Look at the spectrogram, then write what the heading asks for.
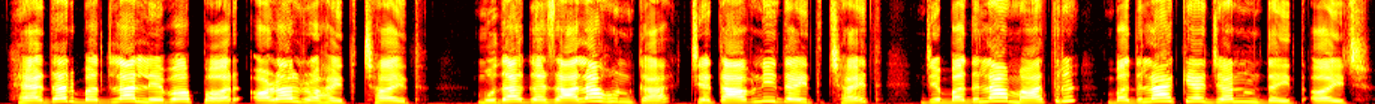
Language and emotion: Maithili, neutral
